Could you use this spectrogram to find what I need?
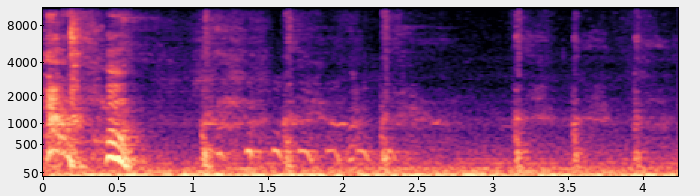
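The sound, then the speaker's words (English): A person lets out a string of harsh, irregular coughs after smoking, mixed with breathy, laugh-like gasps, the bursts continuing unevenly for several seconds. “Don't die. Don't cough. You good?”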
